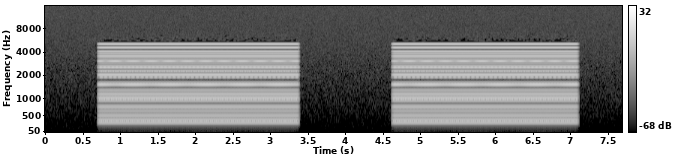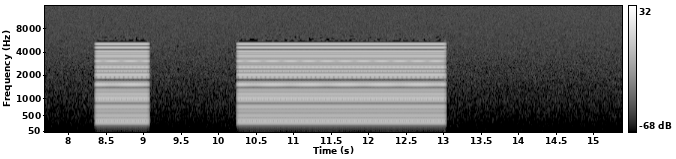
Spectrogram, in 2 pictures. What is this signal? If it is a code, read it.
Train horn signal, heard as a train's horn. 2 long, 1 short, 1 long. On North American railways: approaching a public crossing.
